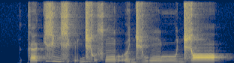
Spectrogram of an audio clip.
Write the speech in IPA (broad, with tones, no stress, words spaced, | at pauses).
kæ˩˧kʑi˥˧ʑḛ˩˧d͡ʑo̰˥˩s ŋ͡mo̰˥˩ə̯d͡ʑu˩˧ ŋ͡muː˥d͡ʑɒ˥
